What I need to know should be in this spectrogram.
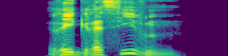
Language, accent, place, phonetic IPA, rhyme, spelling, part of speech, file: German, Germany, Berlin, [ʁeɡʁɛˈsiːvm̩], -iːvm̩, regressivem, adjective, De-regressivem.ogg
- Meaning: strong dative masculine/neuter singular of regressiv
